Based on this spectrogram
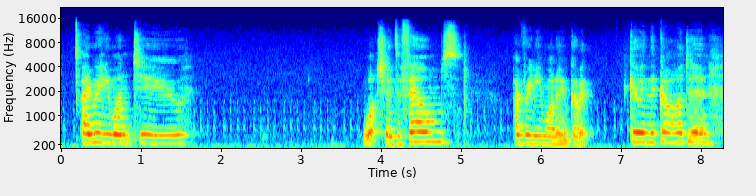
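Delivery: with hiccups. Telling viewers everything you really want to do, hiccuping. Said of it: "Sorry, I'm hiccuping".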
